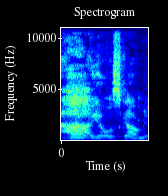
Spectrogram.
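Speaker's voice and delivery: low pitch, slow pace, words drawn out. Retelling the villain's reply after a long pause: imitating the Joker. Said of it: "that's when Joker's like".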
